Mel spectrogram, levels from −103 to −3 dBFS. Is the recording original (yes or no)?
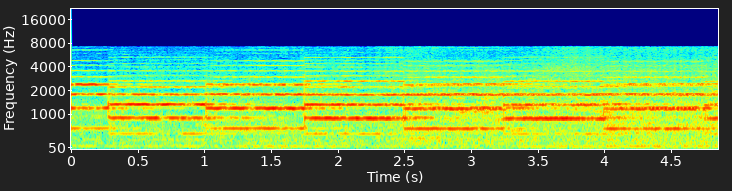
yes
